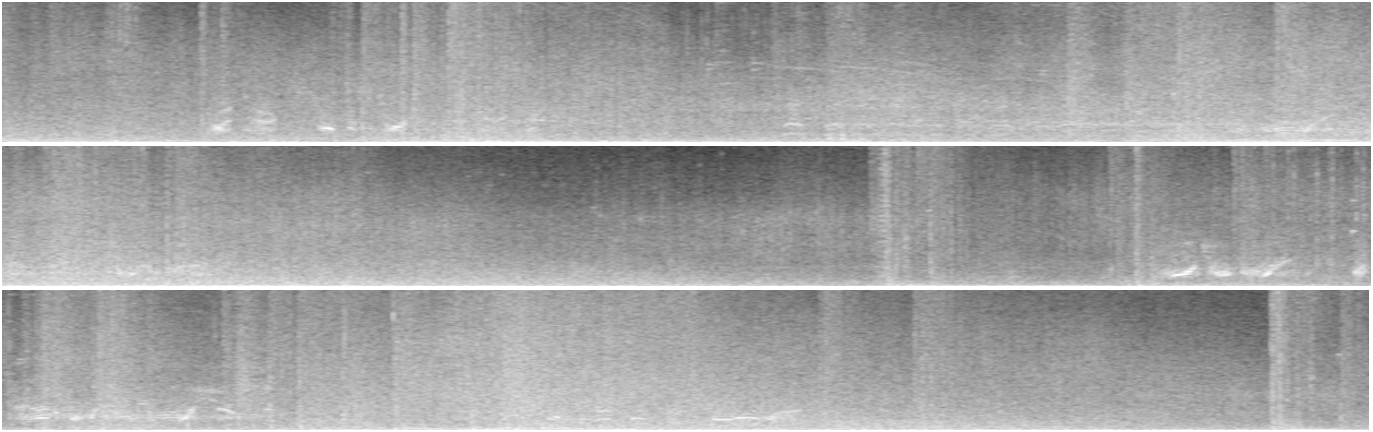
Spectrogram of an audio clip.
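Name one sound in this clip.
Shells explode with deep, rumbling booms.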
